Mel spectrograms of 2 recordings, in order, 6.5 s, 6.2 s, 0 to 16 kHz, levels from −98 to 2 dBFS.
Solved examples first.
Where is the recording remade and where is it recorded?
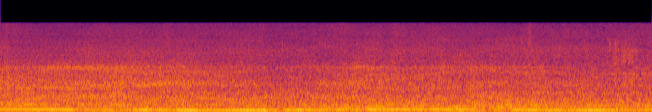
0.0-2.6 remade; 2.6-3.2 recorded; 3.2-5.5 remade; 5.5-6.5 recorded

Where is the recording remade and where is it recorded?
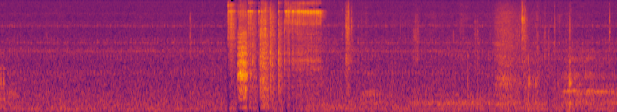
0.0-6.2 recorded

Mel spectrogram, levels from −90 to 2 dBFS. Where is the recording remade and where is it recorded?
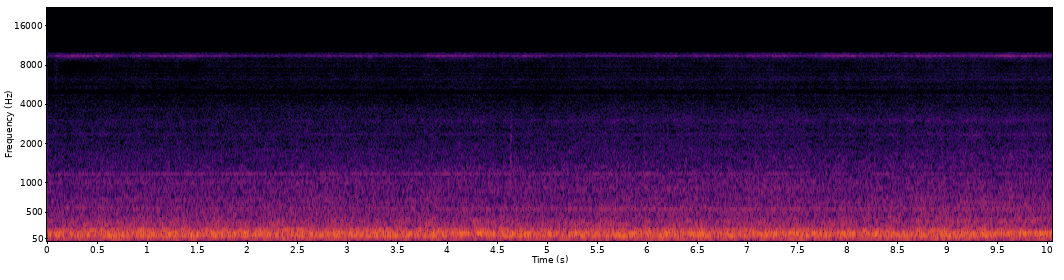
0.0-10.1 remade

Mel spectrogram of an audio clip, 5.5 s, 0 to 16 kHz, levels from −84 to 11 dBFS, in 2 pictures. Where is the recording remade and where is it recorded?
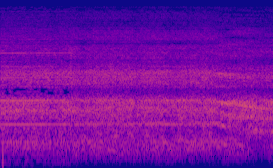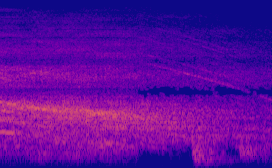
0.0-0.7 recorded; 0.7-4.1 remade; 4.1-5.5 recorded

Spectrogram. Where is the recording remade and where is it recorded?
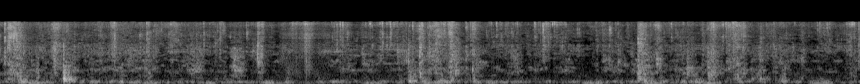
0.0-2.8 recorded; 2.8-3.3 remade; 3.3-8.6 recorded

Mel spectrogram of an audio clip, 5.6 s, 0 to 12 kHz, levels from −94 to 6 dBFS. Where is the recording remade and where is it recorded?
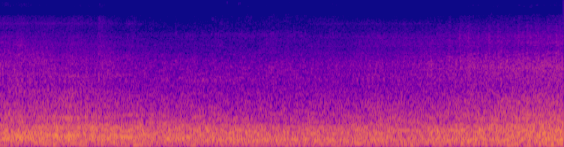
0.0-1.4 remade; 1.4-3.1 recorded; 3.1-4.3 remade; 4.3-5.6 recorded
